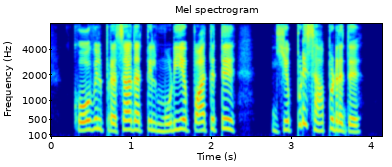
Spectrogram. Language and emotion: Tamil, disgusted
